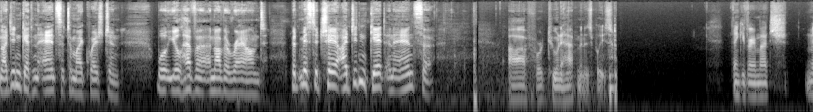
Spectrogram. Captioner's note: speaking French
